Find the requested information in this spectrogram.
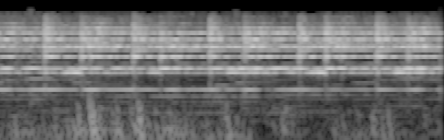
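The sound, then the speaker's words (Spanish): A bell of the San Marcos hermitage in Abelda de Iregua, La Rioja, Spain, rings repeatedly in a steady rhythm, each loud metallic strike leaving a long, shimmering resonance that overlaps the next, with no voices present. “Esta es una de las campanas de la ermita de San Marcos, que por fin vuelve a contar con todas ellas.”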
